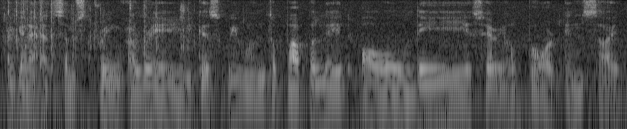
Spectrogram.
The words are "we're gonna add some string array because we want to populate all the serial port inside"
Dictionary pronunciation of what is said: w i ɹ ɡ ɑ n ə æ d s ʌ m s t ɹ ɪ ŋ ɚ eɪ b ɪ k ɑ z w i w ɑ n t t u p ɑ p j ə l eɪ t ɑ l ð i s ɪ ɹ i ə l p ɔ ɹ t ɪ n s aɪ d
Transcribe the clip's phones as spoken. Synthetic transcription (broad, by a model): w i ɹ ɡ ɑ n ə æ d s ʌ m s t ɹ ɪ ŋ ɚ eɪ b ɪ k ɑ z w i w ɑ n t t u p ɑ p j ə l eɪ t ɑ l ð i s ɪ ɹ i ə l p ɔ ɹ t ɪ n s aɪ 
